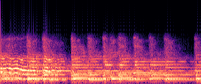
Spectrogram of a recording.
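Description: Acoustic guitar strumming the song's accompaniment in a steady rhythm, with a held sung note wavering briefly at the start.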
